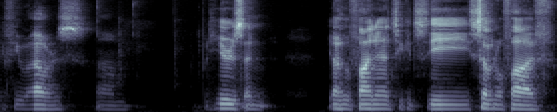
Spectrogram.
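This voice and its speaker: A young man with a cold, slightly hoarse, chatting in a relaxed, rambling way as host of a trading livestream. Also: on the low side. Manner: relaxed, rambling, many fillers. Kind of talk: casual livestream chat.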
